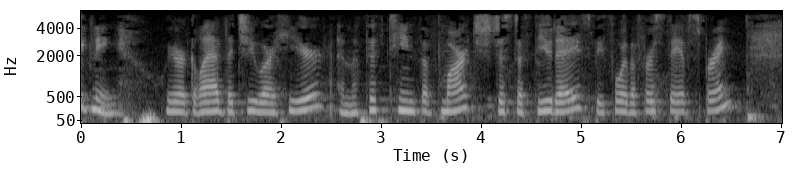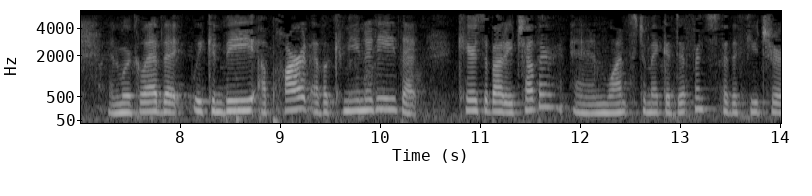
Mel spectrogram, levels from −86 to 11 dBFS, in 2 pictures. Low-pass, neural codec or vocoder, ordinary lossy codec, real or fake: 5.4 kHz; none; MP3, 24 kbps; real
